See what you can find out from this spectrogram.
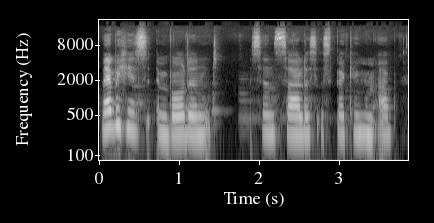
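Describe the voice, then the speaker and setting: A woman reading a game's story aloud in a steady first-person voice. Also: a little high, a little slow, faint music behind. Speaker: reader.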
